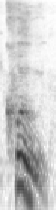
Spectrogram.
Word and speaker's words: kwoon: Also, to answer DJ's question, Chinese dojo or training hall is called a kun. Which did you just say coon? I know I have a speech impediment and I apologize, but it's spelled KWOON in English.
